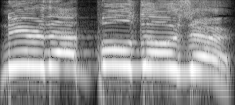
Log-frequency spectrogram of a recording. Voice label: landmark near bulldozer, english, us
